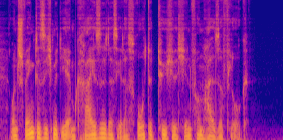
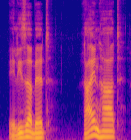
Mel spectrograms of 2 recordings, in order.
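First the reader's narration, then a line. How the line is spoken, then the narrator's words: Distant call. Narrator (German): rief es von der Gartenpforte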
